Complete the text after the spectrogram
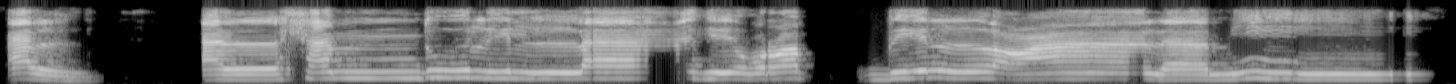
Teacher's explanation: Al ya dilebarkan lamnya tipis a-nya juga tipis dilebarkan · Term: huruf tipis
